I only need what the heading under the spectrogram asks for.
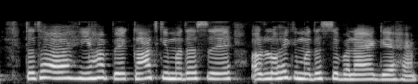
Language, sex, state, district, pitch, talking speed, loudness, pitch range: Hindi, female, Jharkhand, Palamu, 265 Hz, 215 wpm, -10 LUFS, 250-275 Hz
